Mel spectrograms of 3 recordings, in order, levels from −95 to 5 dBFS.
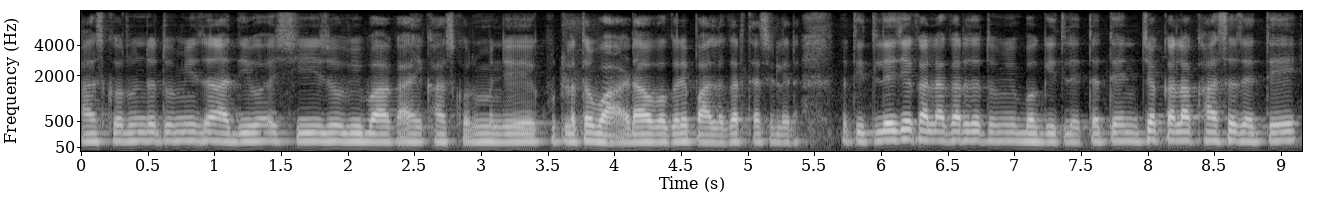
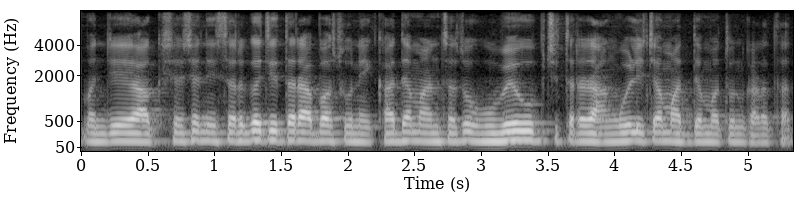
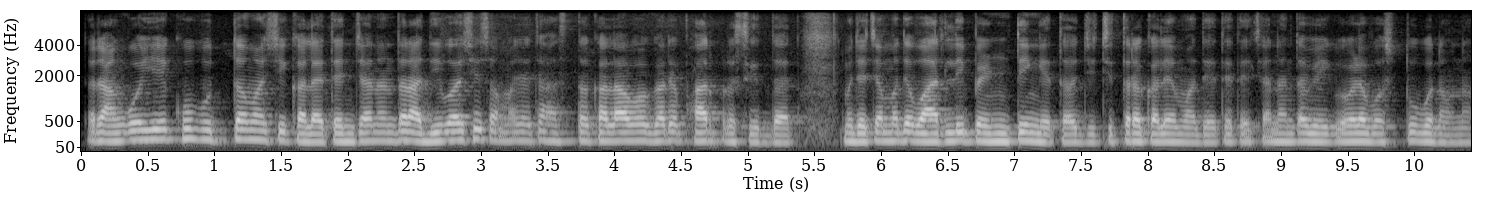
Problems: constant background noise, background conversations at intervals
